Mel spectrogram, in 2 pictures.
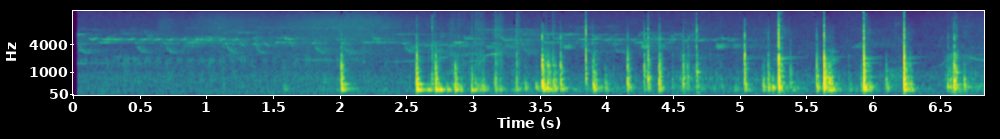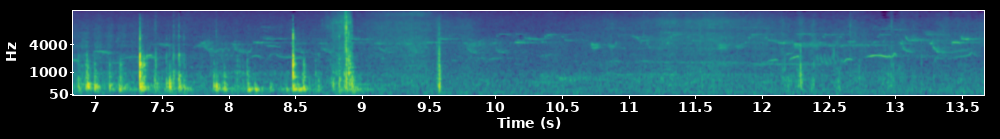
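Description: Songbirds singing, with repeated high chirps and short whistled phrases. From about two seconds in until nearly ten seconds, a run of loud, irregular sharp clicks and knocks close to the microphone.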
